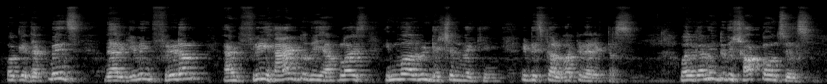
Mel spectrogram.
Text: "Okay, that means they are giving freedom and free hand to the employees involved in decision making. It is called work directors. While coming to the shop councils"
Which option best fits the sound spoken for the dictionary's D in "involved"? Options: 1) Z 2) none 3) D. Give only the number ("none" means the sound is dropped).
2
